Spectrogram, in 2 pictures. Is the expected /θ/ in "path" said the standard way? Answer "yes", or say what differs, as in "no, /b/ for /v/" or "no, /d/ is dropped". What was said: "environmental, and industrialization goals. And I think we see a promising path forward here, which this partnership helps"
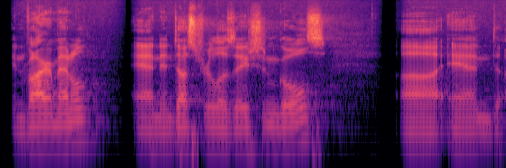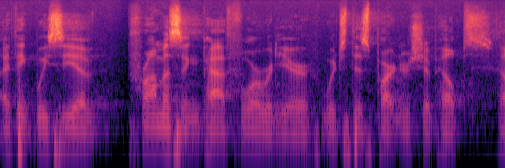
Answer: yes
